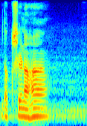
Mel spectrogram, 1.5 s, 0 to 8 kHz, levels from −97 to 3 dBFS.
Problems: constant background noise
